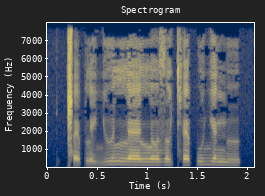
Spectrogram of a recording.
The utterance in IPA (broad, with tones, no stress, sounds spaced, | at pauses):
ǁ ɛ˩ p l e˩ ʎ ɯː˥ lː ɛː˥ lː ɤ˥ z ɤ˥ cʰ ɛ˥ p u˥ ʎ ɛ˥ ŋ ɯ˥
